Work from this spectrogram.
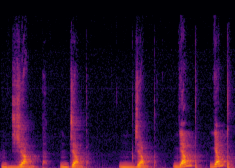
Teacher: Es como una CH, ¿ok? La boca tiene que ir en la misma posición que una CH, pero moviendo las cuerdas vocales. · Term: el sonido de la J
